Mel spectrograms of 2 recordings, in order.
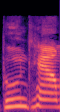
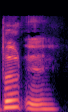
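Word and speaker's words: Boonton: always see a train like Boontown. Like, what the hell does that mean? Like, I Oh, know, I know. Go that's ahead. pronounced Booton.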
